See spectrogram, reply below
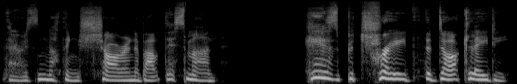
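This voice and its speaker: A woman playing a guarded, sardonic young woman cleric of a dark goddess in a video game, with a dry manner. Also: mid-range voice, measured pace, dry recording. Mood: dry, observant. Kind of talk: video game character voice acting.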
